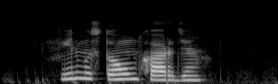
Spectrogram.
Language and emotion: Russian, neutral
